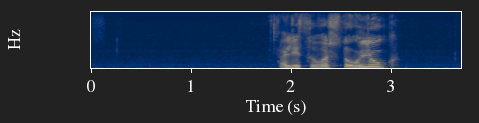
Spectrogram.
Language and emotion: Russian, angry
